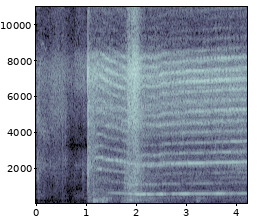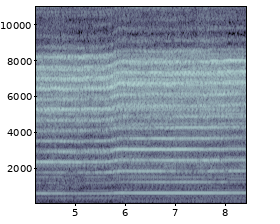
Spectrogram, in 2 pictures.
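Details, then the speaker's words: 2011 Kawasaki Mule 4010 diesel UTV, engine not running with head off: a click, then the small electric marine trim pump driving the hydraulic bed dump whines steadily and evenly as the bed lifts. Normal hydraulic pump operation. "but it's nice having an electric dump all because of that little Marine pump the little Marine pump for trim works"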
